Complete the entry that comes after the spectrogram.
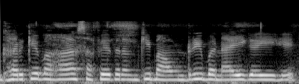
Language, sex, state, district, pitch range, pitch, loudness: Hindi, female, Haryana, Jhajjar, 215-240 Hz, 225 Hz, -13 LUFS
